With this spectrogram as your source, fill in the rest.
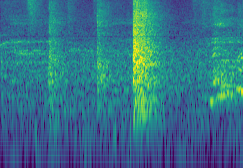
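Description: Sneakers thump on a tiled floor as a boy dances.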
